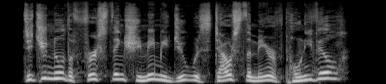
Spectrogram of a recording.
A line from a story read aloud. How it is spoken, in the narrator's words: Scootaloo exclaimed incredulously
